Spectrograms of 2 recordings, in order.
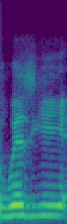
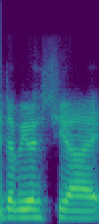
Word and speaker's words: WSGI: we pronounce it uh i will go with whiskey as gay uh sometimes i'll say wsgi and asgi i will use them interchangeably not the two terms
